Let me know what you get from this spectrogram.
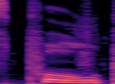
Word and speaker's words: Poole: and it's Poole, P-O-O-L-E, and you always have to spell it to people afterwards.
